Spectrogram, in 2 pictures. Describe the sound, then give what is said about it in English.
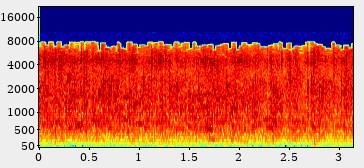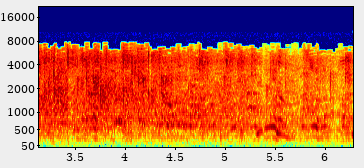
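A seated audience gives a sustained ovation that fills the whole stretch, a dense steady patter of many hands clapping at once, loud, with a faint voice or cheer surfacing near the end. “Just, I would never talk through applause as a professional.”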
